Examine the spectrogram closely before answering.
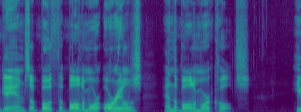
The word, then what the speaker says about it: Orioles: I always liked the way he made a point to pronounce the second O in the word Orioles.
